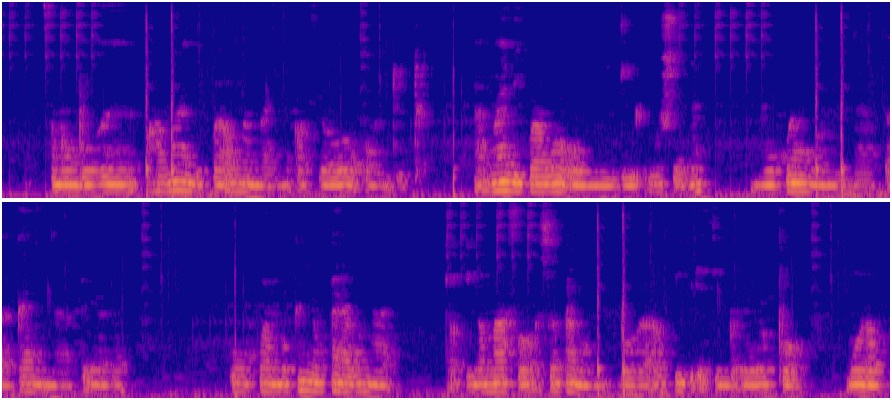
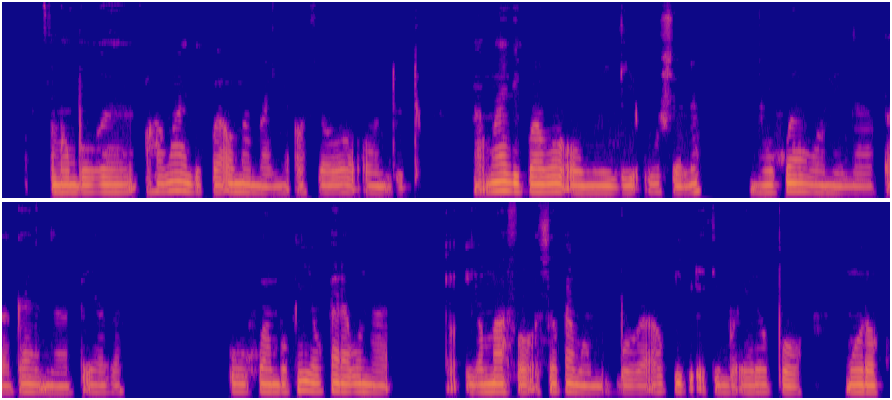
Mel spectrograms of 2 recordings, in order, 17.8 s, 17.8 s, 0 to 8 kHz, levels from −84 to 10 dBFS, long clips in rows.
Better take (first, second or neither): second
